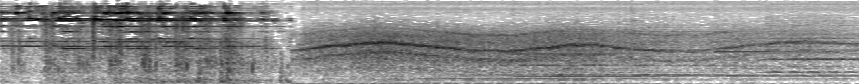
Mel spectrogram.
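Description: Horses clatter with busy, overlapping hoofbeats for a few seconds, then the hooves cut off and a loud wavering siren-like wail rises and falls until the end. No one speaks.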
